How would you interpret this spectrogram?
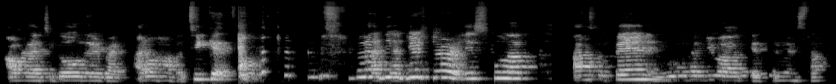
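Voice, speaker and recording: A woman's voice: mid-range voice, expressive, moderate pace, fairly bright tone, roomy sound, recorded from a distance, slight background noise, low-quality recording. A woman whose first language is Spanish, telling a story on a podcast in a chatty way, acting out the quoted exchanges. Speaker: podcast host.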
